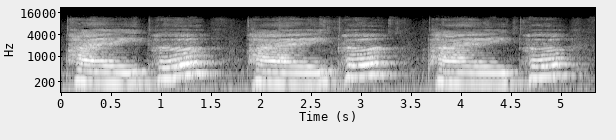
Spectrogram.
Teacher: you can hear that long vowel sound at the end of that first syllable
